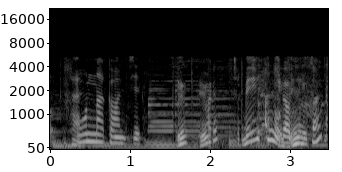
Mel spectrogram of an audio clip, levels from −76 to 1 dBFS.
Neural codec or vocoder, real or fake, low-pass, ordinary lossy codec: codec, 16 kHz, 4 kbps, X-Codec, HuBERT features, trained on balanced general audio; fake; 5.4 kHz; none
